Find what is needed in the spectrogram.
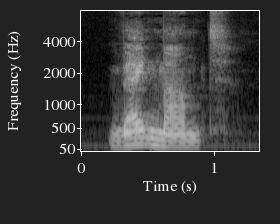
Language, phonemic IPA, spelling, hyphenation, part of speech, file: Dutch, /ˈʋɛi̯nˌmaːnt/, wijnmaand, wijn‧maand, noun, Nl-wijnmaand.ogg
- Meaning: October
